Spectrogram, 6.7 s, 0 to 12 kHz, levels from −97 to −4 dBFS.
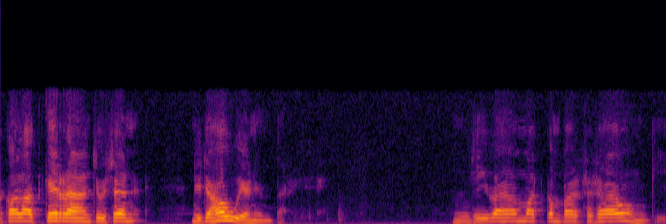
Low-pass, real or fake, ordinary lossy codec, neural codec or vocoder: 7.2 kHz; real; none; none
